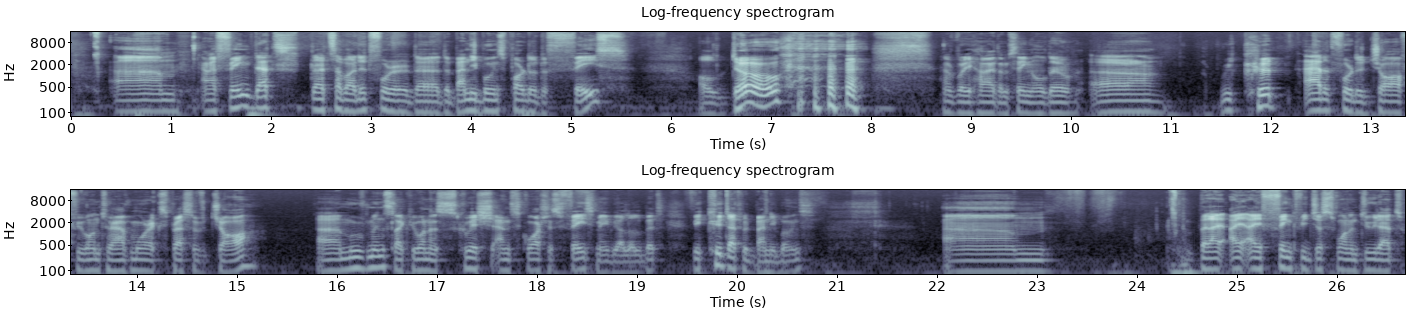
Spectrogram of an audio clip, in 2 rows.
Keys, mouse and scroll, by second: 0.1 middle click, 0.6 middle click, 0.7 middle click, 0.9 middle click, 24.7 scroll down 2, 25.0 middle click, 25.5-25.9 scroll up 3, 25.9 right click, 26.2 middle click, 26.6 middle click.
